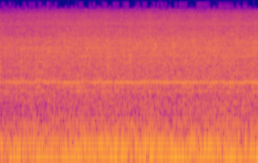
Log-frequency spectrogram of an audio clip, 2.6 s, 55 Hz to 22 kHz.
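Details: Chevy Silverado 1500 ex-fleet work truck after new alternator, belt, pulleys, tensioner and battery: smooth even low idle with faint steady whine, no chirp or squeal; running healthy.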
